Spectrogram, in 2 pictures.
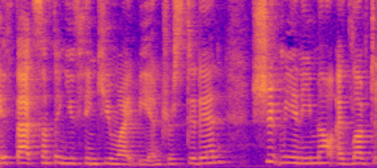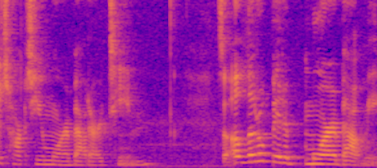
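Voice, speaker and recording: With an American accent, a woman speaks at a high pitch, her intonation lively and her loudness swinging widely. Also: fairly quick pace. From Virginia, US South. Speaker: university instructor. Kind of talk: course introduction video. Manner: conversational.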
